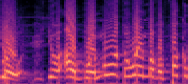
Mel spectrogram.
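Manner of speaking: put-on yelling, shouted. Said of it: "and he's like".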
